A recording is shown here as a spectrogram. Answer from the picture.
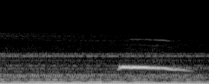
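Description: Eerie ambient background music drone, with a single clear tone that slides downward in pitch over most of a second, starting just past the middle.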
